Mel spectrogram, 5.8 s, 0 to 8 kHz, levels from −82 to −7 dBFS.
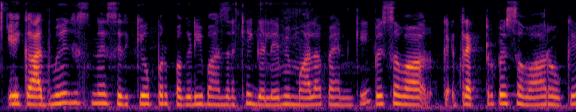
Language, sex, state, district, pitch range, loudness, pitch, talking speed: Hindi, male, Bihar, Sitamarhi, 205-230 Hz, -31 LUFS, 220 Hz, 210 wpm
